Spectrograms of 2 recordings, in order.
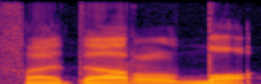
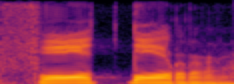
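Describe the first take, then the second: First: The f and t vowels are light and open. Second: The f and t vowels are heavy and rounded. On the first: The speaker calls it right. "fathahnya disempurnakan" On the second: The speaker calls it wrong. "Jangan fotor"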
